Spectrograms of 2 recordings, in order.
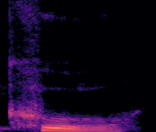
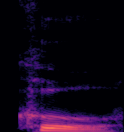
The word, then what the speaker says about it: Kuh: So it's actually it rhymes with the noise it makes. So die Kuh, Kuh.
